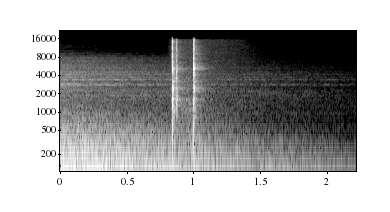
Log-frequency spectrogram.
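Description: Outro music fading away, with two sharp clicks in quick succession about a second in.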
